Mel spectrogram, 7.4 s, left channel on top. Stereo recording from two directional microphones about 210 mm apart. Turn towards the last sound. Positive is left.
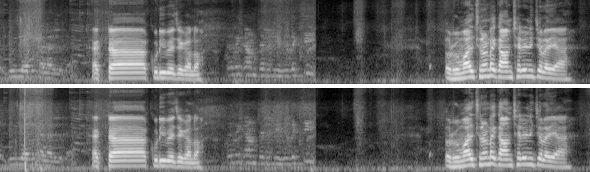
turn(degrees=5)  # may be behind; listen again after turning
